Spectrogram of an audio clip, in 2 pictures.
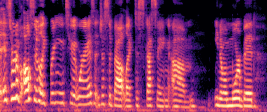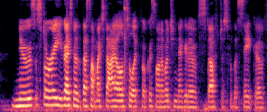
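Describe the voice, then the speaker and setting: A woman's voice: lowish voice, fairly bright tone. Woman, co-host, casual chat, lingering cough, laughs often, restarts sentences. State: lingering cough, cough drop in mouth. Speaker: co-host of couple chat channel.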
